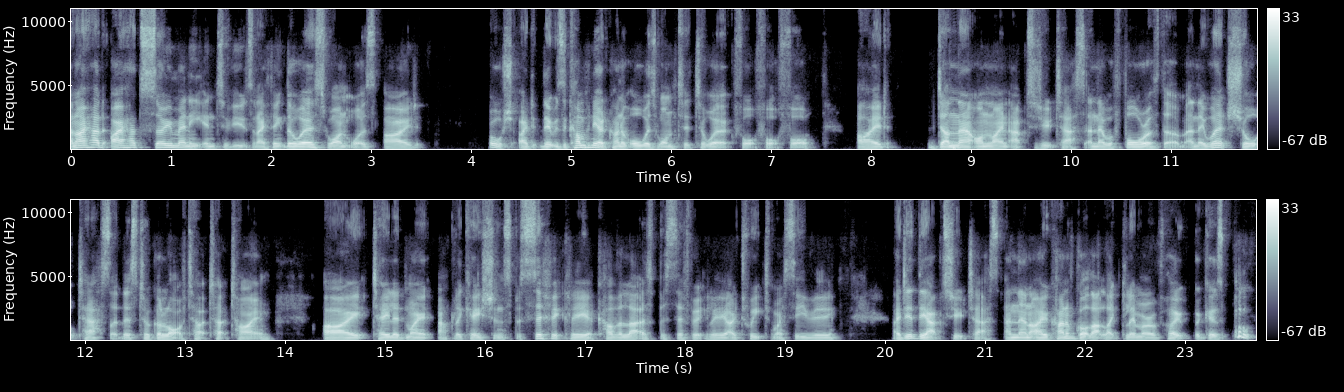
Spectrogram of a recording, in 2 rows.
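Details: Adult man with Tourette syndrome, the less socially accepted form, onset in his mid-20s after brain damage; complex tics worsen with nervousness or emotion; has a stammer that was worse in the past; stammer with Tourette syndrome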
